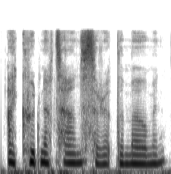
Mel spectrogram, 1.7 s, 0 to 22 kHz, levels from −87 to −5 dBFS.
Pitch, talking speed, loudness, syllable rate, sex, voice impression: 175 Hz, 245 wpm, -18 LUFS, 5.8 syllables/s, female, feminine, adult-like, thin, relaxed, slightly weak, slightly dark, muffled, raspy, calm, slightly sharp, modest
